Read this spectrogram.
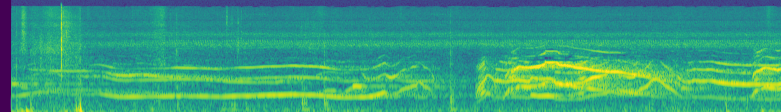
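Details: Several coyotes howl together in a group, long wavering notes sliding up and down and overlapping in a chorus.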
